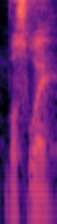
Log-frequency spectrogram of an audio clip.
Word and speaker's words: Bosue: not boss. Cause I've been saying it Bosue. No, but it's like boss way. Bosue.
